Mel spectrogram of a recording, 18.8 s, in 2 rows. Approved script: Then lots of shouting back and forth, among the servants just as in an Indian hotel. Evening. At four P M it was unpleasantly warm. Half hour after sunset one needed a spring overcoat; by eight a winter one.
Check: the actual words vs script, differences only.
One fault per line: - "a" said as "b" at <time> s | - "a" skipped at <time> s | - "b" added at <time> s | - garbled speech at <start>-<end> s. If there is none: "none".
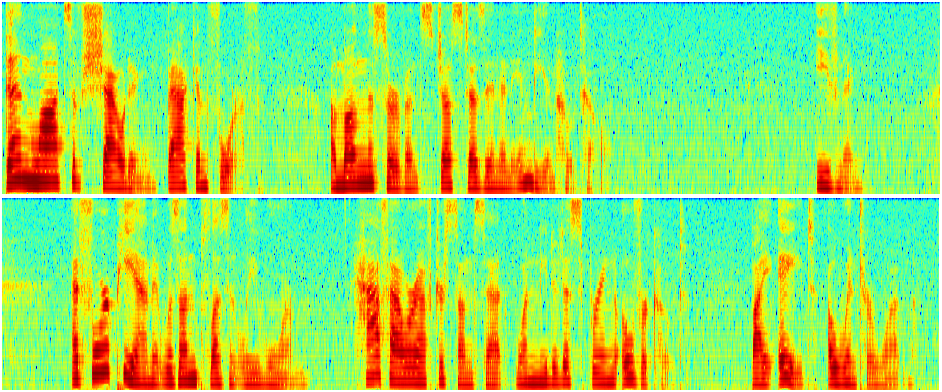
none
